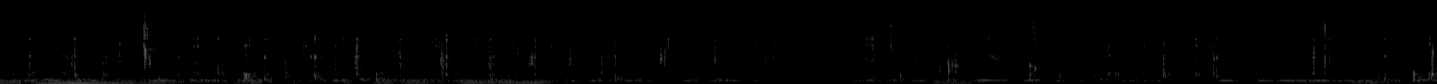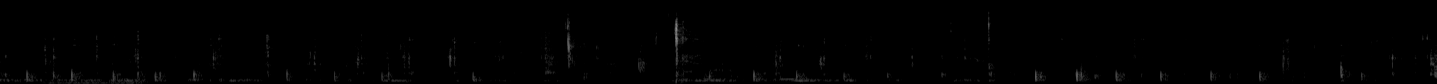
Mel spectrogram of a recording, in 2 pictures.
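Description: Faint chewing of imitation crab sticks, with many small, irregular mouth clicks and a single louder click about twenty seconds in.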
